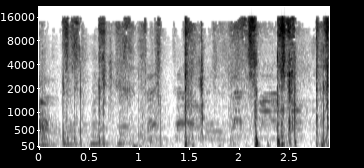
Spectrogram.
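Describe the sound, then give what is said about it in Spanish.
A deck of playing cards being shuffled, giving many rapid crackling riffles and sharp papery snaps in irregular bursts. “El sonido de una baraja de cartas antes de ser puesta alrededor de una mesa.”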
